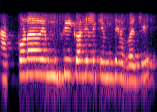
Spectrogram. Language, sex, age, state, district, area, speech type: Odia, female, 18-30, Odisha, Puri, urban, conversation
